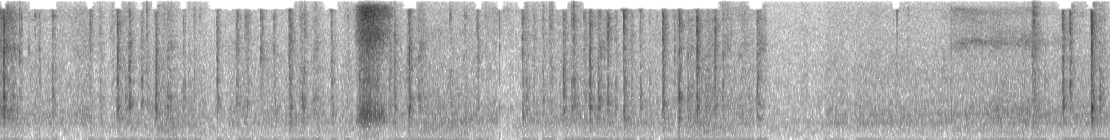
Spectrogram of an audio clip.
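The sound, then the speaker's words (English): Rapid, continuous keyboard typing clatters away in the background of a phone call, with dense irregular keystrokes, a brief louder burst near the middle, then softer, sparser tapping toward the end. No one speaks. “Boy, that's a lot of typing there in the background.”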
